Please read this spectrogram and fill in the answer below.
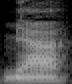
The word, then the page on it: mya: Apatani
